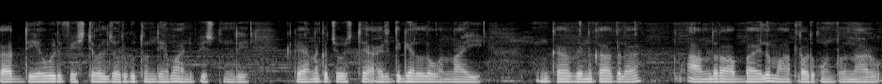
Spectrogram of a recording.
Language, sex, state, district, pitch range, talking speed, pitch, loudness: Telugu, male, Andhra Pradesh, Srikakulam, 120-130 Hz, 95 wpm, 125 Hz, -17 LUFS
